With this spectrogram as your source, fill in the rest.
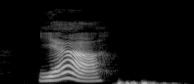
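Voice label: "Yeah", English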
